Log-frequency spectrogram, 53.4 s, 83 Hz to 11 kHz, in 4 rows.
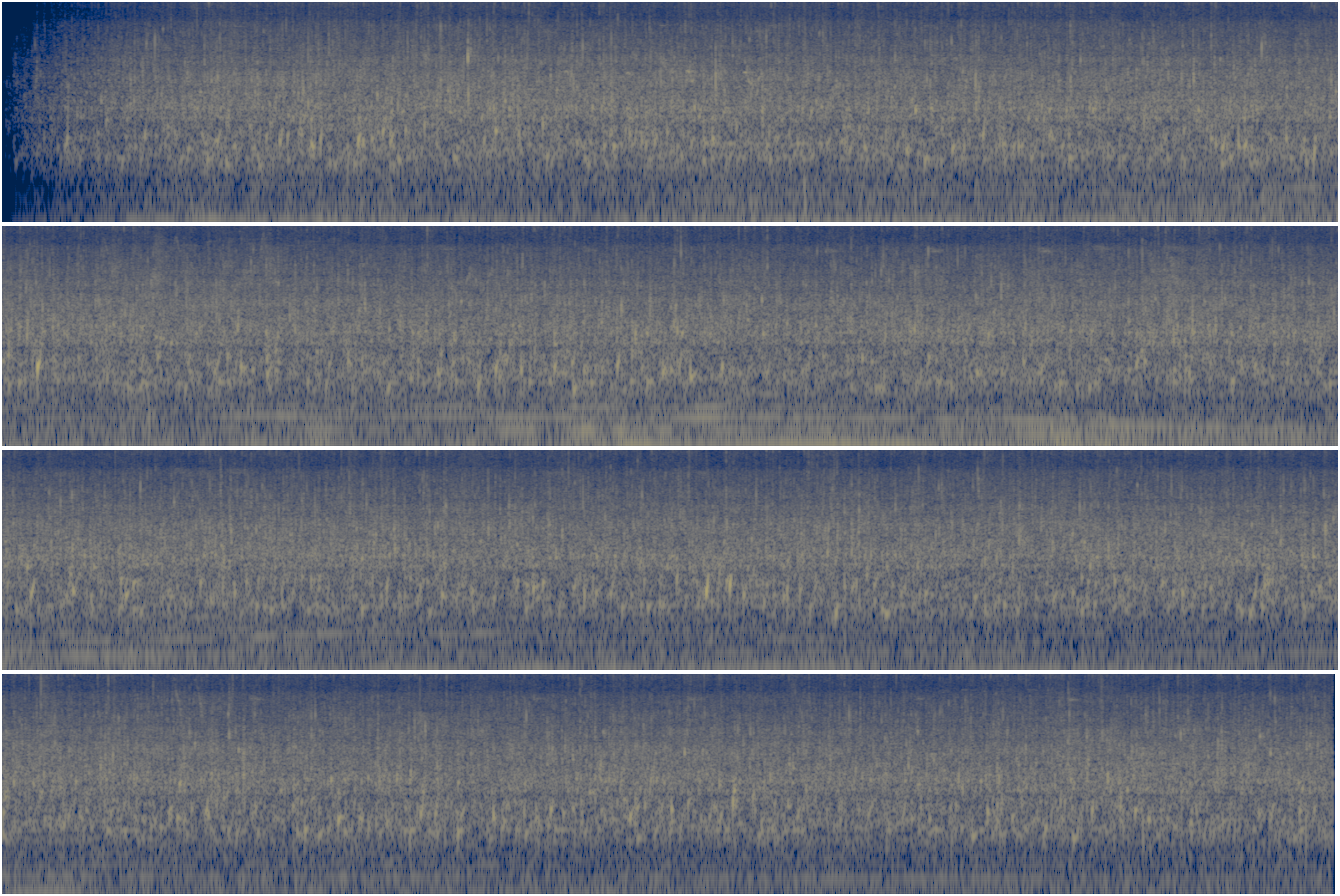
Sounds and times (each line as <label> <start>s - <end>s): water streams 0.5s - 53.4s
